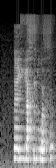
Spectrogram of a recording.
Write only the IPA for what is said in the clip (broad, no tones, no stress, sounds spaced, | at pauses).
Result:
ɛ ʎ ɪ ħ ʎ u ħ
